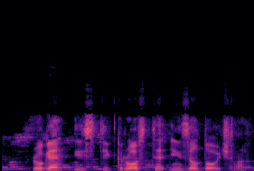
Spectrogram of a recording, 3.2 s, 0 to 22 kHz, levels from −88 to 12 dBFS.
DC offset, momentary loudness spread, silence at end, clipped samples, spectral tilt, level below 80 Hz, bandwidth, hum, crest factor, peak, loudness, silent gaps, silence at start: under 0.1%; 11 LU; 0.05 s; under 0.1%; -2 dB/octave; -72 dBFS; 10.5 kHz; none; 20 dB; -10 dBFS; -29 LUFS; none; 0.05 s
